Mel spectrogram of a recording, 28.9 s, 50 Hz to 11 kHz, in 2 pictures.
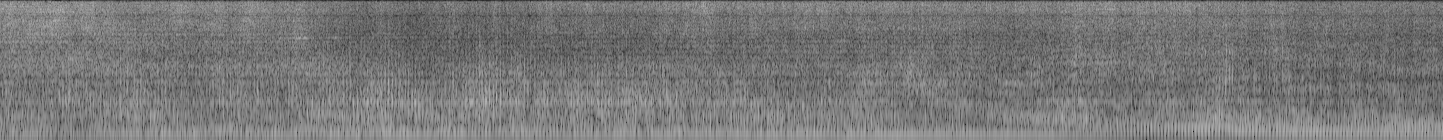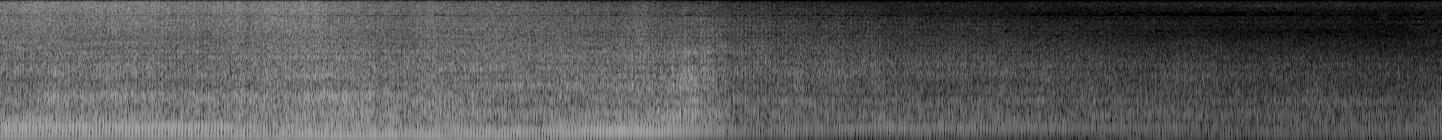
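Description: AgustaWestland A109 twin-turbine medical helicopter at takeoff power, with steady low rotor tones, a high turbine whine and heavy rotor noise as it lifts off and climbs. About three-quarters of the way through the sound drops suddenly, then fades and dulls as the helicopter flies off into the distance.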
